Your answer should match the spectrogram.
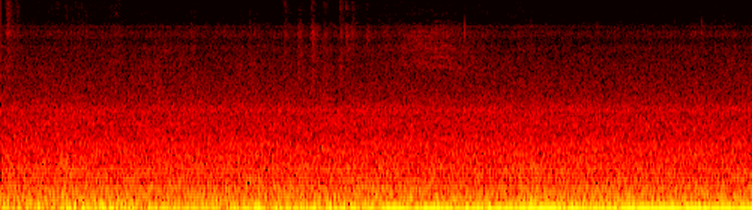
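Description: Low, steady rumble of a Tokaido Shinkansen train running, heard from inside the passenger car, growing a little louder toward the end.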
